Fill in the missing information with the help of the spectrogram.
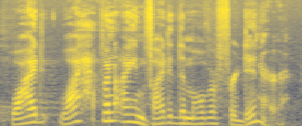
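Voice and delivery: soft imitated inner thought. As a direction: voice a private regret under your breath. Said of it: "they're thinking things like".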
